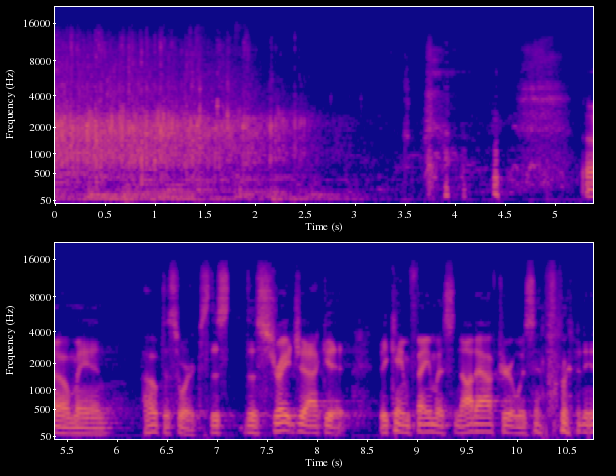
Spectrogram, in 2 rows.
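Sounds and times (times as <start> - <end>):
audience applause: 0.0 - 3.1
speech: 5.3 - 10.7.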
